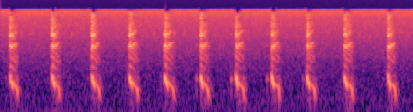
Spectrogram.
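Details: Decoy watercock recorded for luring birds at night: quick, regular run of short, deep notes that drop in pitch, nearly three per second, over a quiet background.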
